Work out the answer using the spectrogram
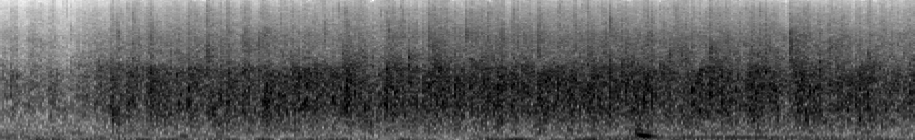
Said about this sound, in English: And let's give a proper clapping for the girls.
